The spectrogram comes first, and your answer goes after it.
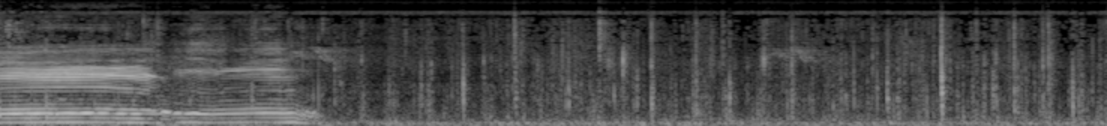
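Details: Cattle eating grass amid an Indonesian oil palm plantation: one long moo of about two seconds with a brief wavering dip midway, followed by quiet rustling and chewing clicks for the rest.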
